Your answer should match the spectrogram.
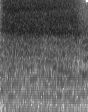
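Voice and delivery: whispered shh; shushing. Real, not acted. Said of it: "hushing the children".

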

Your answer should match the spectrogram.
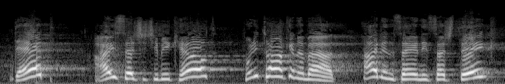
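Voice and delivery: very high, loud disbelief; shocked king. Acted. King hears his wife is dead, high, loud and shocked. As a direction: cry out in disbelief.

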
